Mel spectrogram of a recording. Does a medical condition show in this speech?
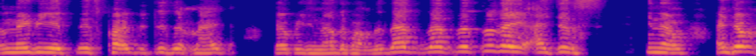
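Yes: cerebral palsy, mild; speech mildly affected.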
